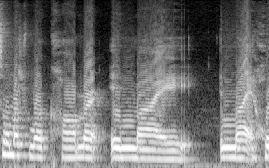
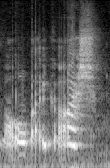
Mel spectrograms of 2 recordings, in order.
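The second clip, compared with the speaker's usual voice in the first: high, softer gasp of joyful awe; moved to tears; 5 dB quieter than usual. Real, not acted. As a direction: breathe it out, overwhelmed. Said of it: "I could have cried, like, tears of joy".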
